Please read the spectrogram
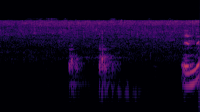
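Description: Flour-dredged chicken frying in hot oil in a skillet, a faint steady sizzle, with two short knocks under a second apart about two-thirds of a second in.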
